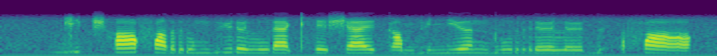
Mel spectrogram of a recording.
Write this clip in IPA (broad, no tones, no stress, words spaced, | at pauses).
ɡi t͡ʃʰɑfɑ rumbyɾølu ɾækʰeʃæɪ̯ ɡɑmbynʲøə̯ ndu røløɡ | fɑ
